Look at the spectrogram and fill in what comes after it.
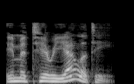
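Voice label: "immateriality", British English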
